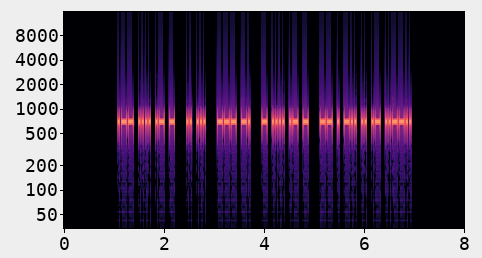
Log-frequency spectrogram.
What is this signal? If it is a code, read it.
Morse code, heard as a keyed tone, about 36 wpm, 700 Hz. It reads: WHAT IS ON THAT MEDIA?
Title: Sentences from Top 1000 Words - Review Part 4 - 35wpm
